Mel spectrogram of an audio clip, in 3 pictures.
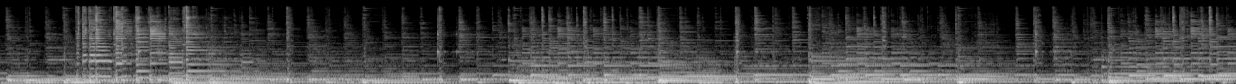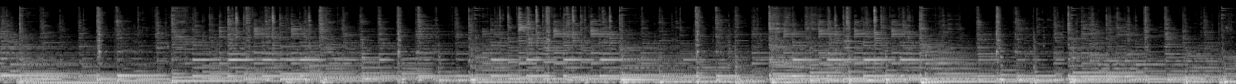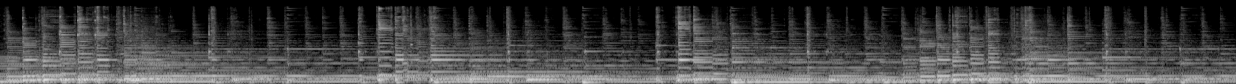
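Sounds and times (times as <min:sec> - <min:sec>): flamenco acoustic guitar: 0:00.0 - 0:37.0.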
